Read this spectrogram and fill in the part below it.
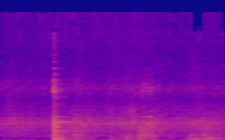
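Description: An onion mixture for baingan bharta cooks on low heat in a pan, giving a steady sizzle with a sharp clatter of stirring near the start and soft scraping after.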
